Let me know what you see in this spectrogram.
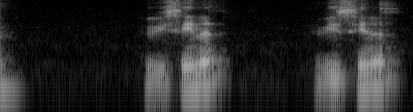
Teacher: the h actually almost starts to immediately get voice um as we're starting to close into the v but it needs to start voiceless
